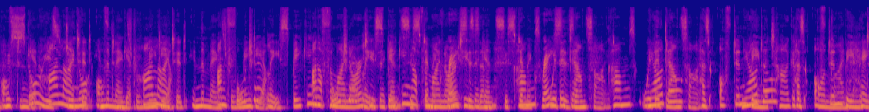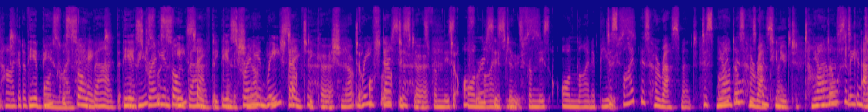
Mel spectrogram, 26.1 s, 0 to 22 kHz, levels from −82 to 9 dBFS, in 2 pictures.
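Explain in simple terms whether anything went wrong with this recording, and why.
Everything said is heard twice, all the way through: a second copy, just as loud as the first, follows about a second and a half behind, with no echo fade. This is a doubled audio track, likely because the sound was captured again by a slower path.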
